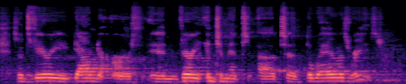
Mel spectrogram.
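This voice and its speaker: With noticeable background noise behind him, a man with an American accent speaks in a fairly high voice with fairly even intonation. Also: moderate pace. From New Hampshire, US. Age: 40s. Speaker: comic book writer. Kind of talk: podcast interview.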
